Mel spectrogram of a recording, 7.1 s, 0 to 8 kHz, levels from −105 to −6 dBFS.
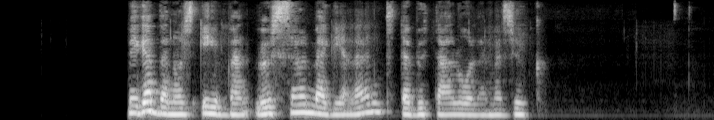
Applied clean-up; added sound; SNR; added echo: neural mask model DeepFilterNet 3.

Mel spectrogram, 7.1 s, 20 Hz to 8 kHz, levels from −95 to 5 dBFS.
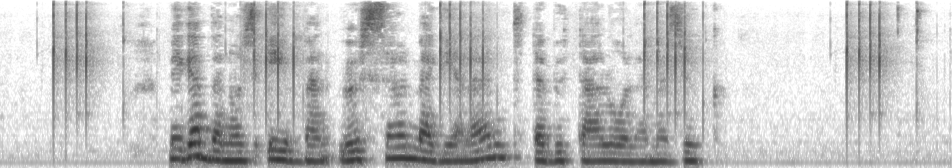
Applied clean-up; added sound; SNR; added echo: none; Ratchet, pawl / Tools; 10 dB; none.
